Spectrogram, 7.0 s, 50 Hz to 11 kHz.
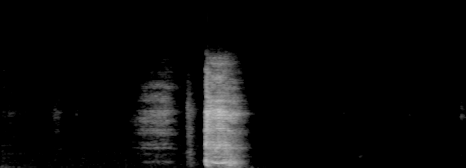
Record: {
  "cough_length": "7.0 s",
  "cough_amplitude": 32768,
  "cough_signal_mean_std_ratio": 0.22,
  "survey_phase": "beta (2021-08-13 to 2022-03-07)",
  "age": "65+",
  "gender": "Male",
  "wearing_mask": "No",
  "symptom_cough_any": true,
  "symptom_runny_or_blocked_nose": true,
  "symptom_sore_throat": true,
  "symptom_onset": "8 days",
  "smoker_status": "Never smoked",
  "respiratory_condition_asthma": false,
  "respiratory_condition_other": false,
  "recruitment_source": "REACT",
  "submission_delay": "1 day",
  "covid_test_result": "Negative",
  "covid_test_method": "RT-qPCR",
  "influenza_a_test_result": "Negative",
  "influenza_b_test_result": "Negative"
}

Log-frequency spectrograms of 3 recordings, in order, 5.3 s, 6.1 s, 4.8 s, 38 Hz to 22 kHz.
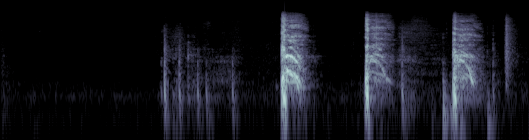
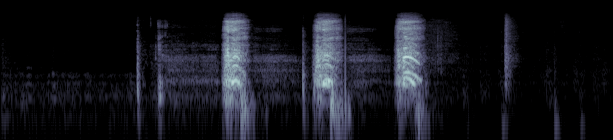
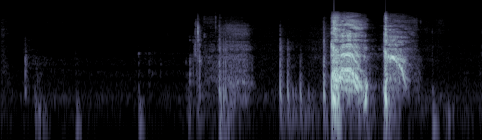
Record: {
  "three_cough_length": "5.3 s",
  "three_cough_amplitude": 27011,
  "three_cough_signal_mean_std_ratio": 0.23,
  "exhalation_length": "6.1 s",
  "exhalation_amplitude": 23273,
  "exhalation_signal_mean_std_ratio": 0.26,
  "cough_length": "4.8 s",
  "cough_amplitude": 30755,
  "cough_signal_mean_std_ratio": 0.27,
  "survey_phase": "beta (2021-08-13 to 2022-03-07)",
  "age": "45-64",
  "gender": "Male",
  "wearing_mask": "No",
  "symptom_none": true,
  "smoker_status": "Ex-smoker",
  "respiratory_condition_asthma": false,
  "respiratory_condition_other": false,
  "recruitment_source": "REACT",
  "submission_delay": "1 day",
  "covid_test_result": "Negative",
  "covid_test_method": "RT-qPCR",
  "influenza_a_test_result": "Negative",
  "influenza_b_test_result": "Negative"
}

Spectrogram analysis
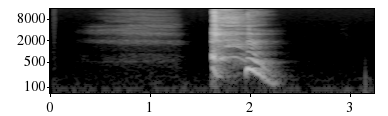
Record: {
  "cough_length": "3.2 s",
  "cough_amplitude": 6212,
  "cough_signal_mean_std_ratio": 0.32,
  "survey_phase": "beta (2021-08-13 to 2022-03-07)",
  "age": "45-64",
  "gender": "Female",
  "wearing_mask": "No",
  "symptom_none": true,
  "smoker_status": "Never smoked",
  "respiratory_condition_asthma": false,
  "respiratory_condition_other": false,
  "recruitment_source": "REACT",
  "submission_delay": "2 days",
  "covid_test_result": "Negative",
  "covid_test_method": "RT-qPCR"
}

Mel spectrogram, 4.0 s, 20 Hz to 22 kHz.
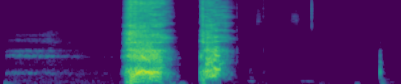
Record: {
  "cough_length": "4.0 s",
  "cough_amplitude": 32768,
  "cough_signal_mean_std_ratio": 0.3,
  "survey_phase": "beta (2021-08-13 to 2022-03-07)",
  "age": "45-64",
  "gender": "Male",
  "wearing_mask": "No",
  "symptom_none": true,
  "smoker_status": "Never smoked",
  "respiratory_condition_asthma": false,
  "respiratory_condition_other": false,
  "recruitment_source": "REACT",
  "submission_delay": "2 days",
  "covid_test_result": "Negative",
  "covid_test_method": "RT-qPCR",
  "influenza_a_test_result": "Negative",
  "influenza_b_test_result": "Negative"
}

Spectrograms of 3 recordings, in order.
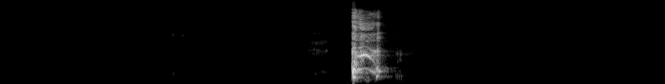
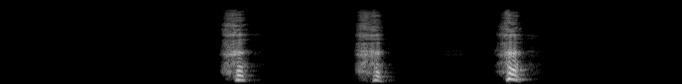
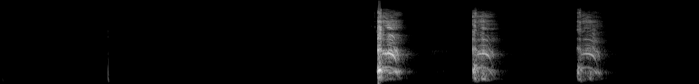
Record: {
  "cough_length": "6.7 s",
  "cough_amplitude": 32768,
  "cough_signal_mean_std_ratio": 0.16,
  "exhalation_length": "6.8 s",
  "exhalation_amplitude": 31754,
  "exhalation_signal_mean_std_ratio": 0.2,
  "three_cough_length": "7.0 s",
  "three_cough_amplitude": 32768,
  "three_cough_signal_mean_std_ratio": 0.19,
  "survey_phase": "beta (2021-08-13 to 2022-03-07)",
  "age": "45-64",
  "gender": "Female",
  "wearing_mask": "No",
  "symptom_none": true,
  "smoker_status": "Never smoked",
  "respiratory_condition_asthma": false,
  "respiratory_condition_other": false,
  "recruitment_source": "REACT",
  "submission_delay": "1 day",
  "covid_test_result": "Negative",
  "covid_test_method": "RT-qPCR"
}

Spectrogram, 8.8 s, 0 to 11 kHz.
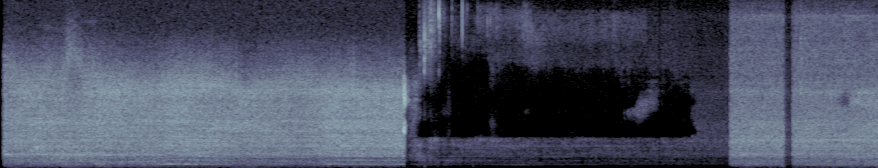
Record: {
  "exhalation_length": "8.8 s",
  "exhalation_amplitude": 775,
  "exhalation_signal_mean_std_ratio": 0.83,
  "survey_phase": "alpha (2021-03-01 to 2021-08-12)",
  "age": "18-44",
  "gender": "Female",
  "wearing_mask": "No",
  "symptom_headache": true,
  "smoker_status": "Current smoker (1 to 10 cigarettes per day)",
  "respiratory_condition_asthma": false,
  "respiratory_condition_other": false,
  "recruitment_source": "Test and Trace",
  "submission_delay": "2 days",
  "covid_test_result": "Positive",
  "covid_test_method": "RT-qPCR",
  "covid_ct_value": 17.3,
  "covid_ct_gene": "ORF1ab gene",
  "covid_ct_mean": 17.9,
  "covid_viral_load": "1400000 copies/ml",
  "covid_viral_load_category": "High viral load (>1M copies/ml)"
}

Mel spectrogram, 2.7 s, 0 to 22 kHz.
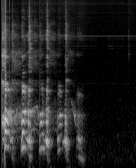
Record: {
  "cough_length": "2.7 s",
  "cough_amplitude": 32768,
  "cough_signal_mean_std_ratio": 0.39,
  "survey_phase": "beta (2021-08-13 to 2022-03-07)",
  "age": "65+",
  "gender": "Male",
  "wearing_mask": "No",
  "symptom_none": true,
  "smoker_status": "Ex-smoker",
  "respiratory_condition_asthma": false,
  "respiratory_condition_other": false,
  "recruitment_source": "REACT",
  "submission_delay": "3 days",
  "covid_test_result": "Negative",
  "covid_test_method": "RT-qPCR",
  "influenza_a_test_result": "Negative",
  "influenza_b_test_result": "Negative"
}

